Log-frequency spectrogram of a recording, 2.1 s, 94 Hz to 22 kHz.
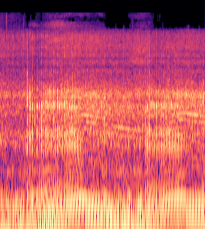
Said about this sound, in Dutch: Lucht gekoeld. Ik kom nu vanavond eh, terug van de garage, moet je eerlijk zeggen. Het is 50 jaar oud, mijn auto.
